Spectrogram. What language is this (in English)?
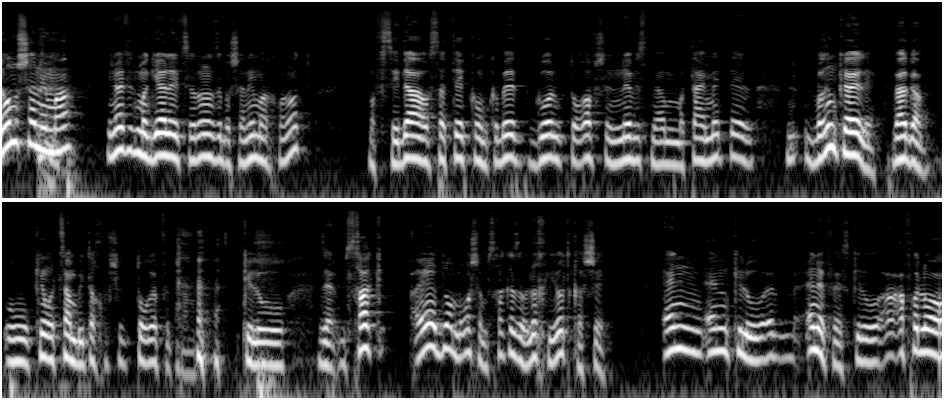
Hebrew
